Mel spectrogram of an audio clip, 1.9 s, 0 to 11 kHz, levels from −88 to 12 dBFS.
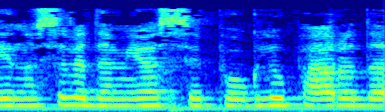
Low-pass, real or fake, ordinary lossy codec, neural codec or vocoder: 9.9 kHz; real; MP3, 32 kbps; none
